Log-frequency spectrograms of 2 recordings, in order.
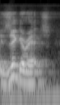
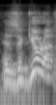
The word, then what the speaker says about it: ziggurats: Some people might say ziggurats. That rhymes with cigarette. But ziggurats, I believe, is the correct pronunciation.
